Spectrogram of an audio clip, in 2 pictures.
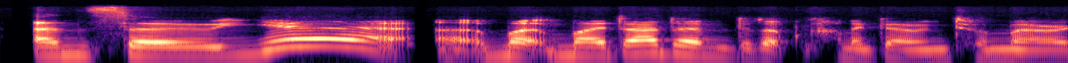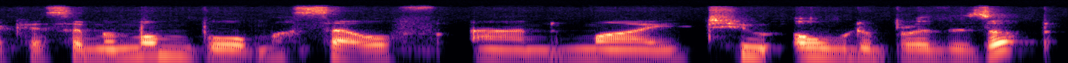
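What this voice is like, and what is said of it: Birmingham (Brummie) English accent. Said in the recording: “I am fully a Brummie with a Brummie accent”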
